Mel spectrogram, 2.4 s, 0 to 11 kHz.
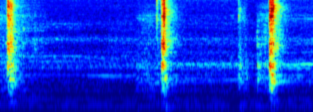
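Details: Sony SLV675 VHS VCR loading a cassette: sharp irregular clicks, about four in under three seconds, over a faint motor hum as the cracked, previously glued motor gear slips and skips teeth.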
